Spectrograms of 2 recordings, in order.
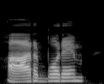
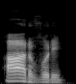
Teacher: arborem se tornando árvore, onde o B espirantiza num V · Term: espirantização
